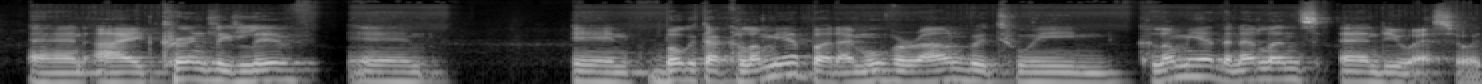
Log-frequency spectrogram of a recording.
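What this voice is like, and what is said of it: Dutch accent. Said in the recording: “I am originally from the Netherlands, as my accent cannot hide.”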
